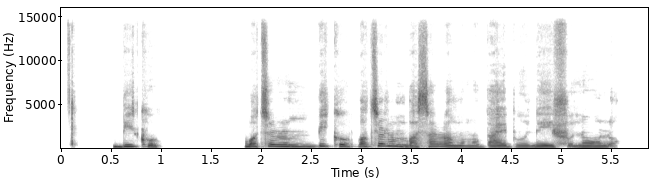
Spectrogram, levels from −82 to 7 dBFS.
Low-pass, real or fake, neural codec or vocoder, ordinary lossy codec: 14.4 kHz; fake; codec, 32 kHz, 1.9 kbps, SNAC; none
